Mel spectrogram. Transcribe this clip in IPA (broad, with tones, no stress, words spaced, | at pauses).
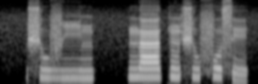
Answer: ʃu˦viː˦n | naː˦tũ˦ʃu˦ fo˦se˨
